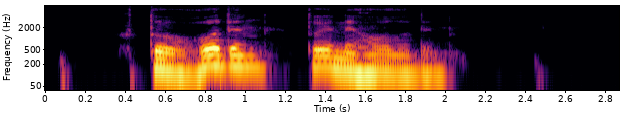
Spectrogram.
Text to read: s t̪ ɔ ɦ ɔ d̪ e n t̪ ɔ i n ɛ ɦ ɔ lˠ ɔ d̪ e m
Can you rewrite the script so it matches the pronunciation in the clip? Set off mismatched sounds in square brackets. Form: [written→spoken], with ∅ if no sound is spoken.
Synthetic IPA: [s→x] t̪ ɔ ɦ ɔ d̪ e n t̪ ɔ [i→j] n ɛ ɦ ɔ lˠ ɔ d̪ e [m→n]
